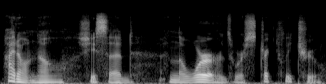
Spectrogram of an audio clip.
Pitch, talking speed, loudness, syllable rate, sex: 95 Hz, 200 wpm, -20 LUFS, 4.8 syllables/s, male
